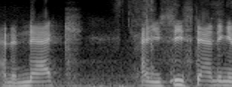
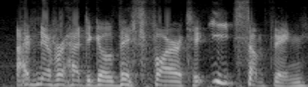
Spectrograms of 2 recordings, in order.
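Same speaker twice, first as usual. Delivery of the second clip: furious, snarling, angry dragon creature voice. Narrating a shadowy dragon speaking into the players' heads, snarling angry dragon voice. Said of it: "it snarls angrily".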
